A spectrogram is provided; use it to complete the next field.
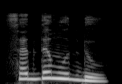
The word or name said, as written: ಸದ್ದುಮುದ್ದು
